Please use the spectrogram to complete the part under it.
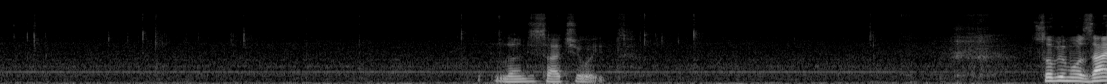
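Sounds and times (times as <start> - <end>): keyboard typing: 0.0 - 3.7, 6.4 - 7.1
faint steady hum: 0.0 - 11.0.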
